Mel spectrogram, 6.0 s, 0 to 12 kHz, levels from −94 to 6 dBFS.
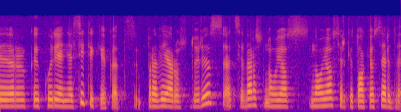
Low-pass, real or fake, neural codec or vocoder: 7.2 kHz; real; none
